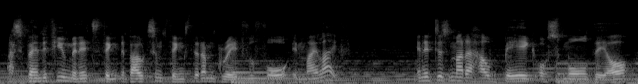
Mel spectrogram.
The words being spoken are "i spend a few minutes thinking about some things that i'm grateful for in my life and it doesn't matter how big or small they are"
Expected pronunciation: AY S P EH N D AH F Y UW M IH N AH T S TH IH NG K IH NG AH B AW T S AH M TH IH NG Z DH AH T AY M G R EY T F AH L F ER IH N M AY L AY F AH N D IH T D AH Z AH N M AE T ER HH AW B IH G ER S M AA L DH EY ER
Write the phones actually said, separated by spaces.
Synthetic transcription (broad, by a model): AY S P EH N D AH F Y UW M IH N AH T S TH IH NG K IH NG AH B AW T S AH M TH IH NG Z DH AH T AY M G R EY T F AH L F ER IH N M AY L AY F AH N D IH T D AH Z AH N M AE T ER HH AW B IH G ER S M AA L DH EY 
